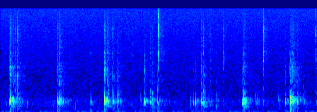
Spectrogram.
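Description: Slow, quiet tapping on a wooden surface. It comes as short clusters of soft, dull knocks about once a second, each centered in the low midrange with almost no ring. A faint patter fills the gaps between clusters.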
